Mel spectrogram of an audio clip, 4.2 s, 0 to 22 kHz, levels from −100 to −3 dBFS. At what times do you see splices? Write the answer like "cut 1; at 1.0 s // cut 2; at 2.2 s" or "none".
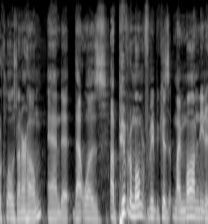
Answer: cut 1; at 0.9 s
